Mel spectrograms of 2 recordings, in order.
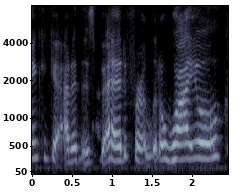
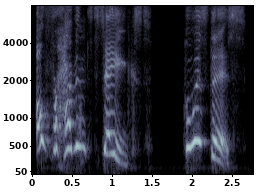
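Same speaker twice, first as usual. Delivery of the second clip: high, loud and panicky; frantic alarm; 7 semitones higher, 6 dB louder, slower than usual. Acted. Invalid yelling at the mystery caller, panicked. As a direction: she is scared and demanding an answer.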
